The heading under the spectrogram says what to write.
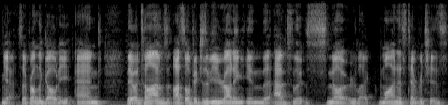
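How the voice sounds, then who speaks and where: With an Australian accent, a man speaks at a moderate pace and medium pitch, his intonation fairly even. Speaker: podcast host. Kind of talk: interview.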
